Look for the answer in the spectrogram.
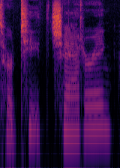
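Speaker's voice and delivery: usual speaking voice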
